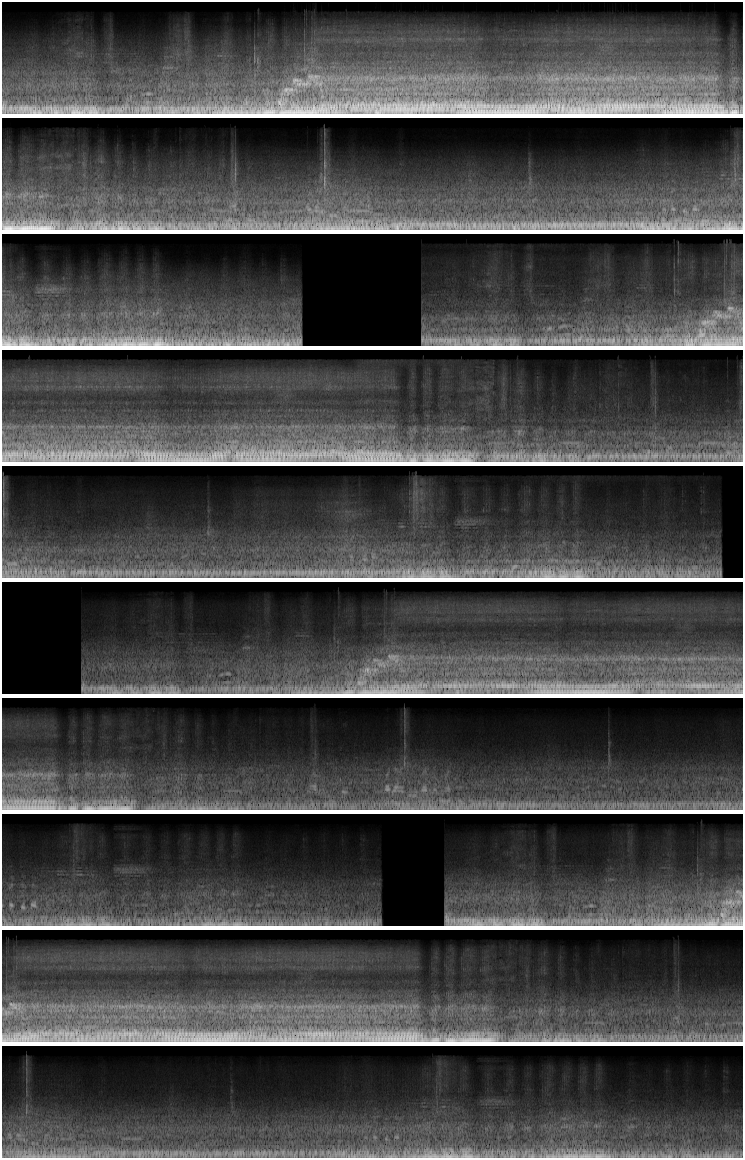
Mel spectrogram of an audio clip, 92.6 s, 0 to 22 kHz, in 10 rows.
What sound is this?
truck or ATV real start int garage rev and shut off roomy 4 different mics bgsound India
real, truck, rev, India, start, garage, shut, ATV, roomy, off, int, or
